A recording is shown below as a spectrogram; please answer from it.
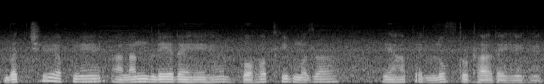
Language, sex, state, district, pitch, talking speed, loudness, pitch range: Hindi, male, Chandigarh, Chandigarh, 115 Hz, 165 wpm, -18 LUFS, 105-125 Hz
